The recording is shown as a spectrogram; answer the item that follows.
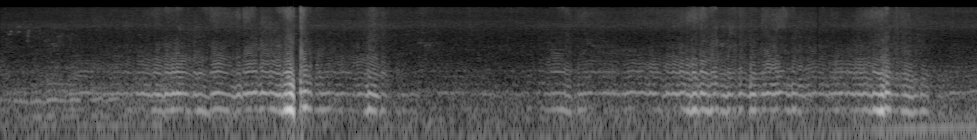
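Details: A close, loud honeybee wing hum, deep with a clear overtone, rising and falling in intensity as the insect hovers and shifts. Brief louder bursts come near the start and end, and short quieter gaps fall between passes.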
